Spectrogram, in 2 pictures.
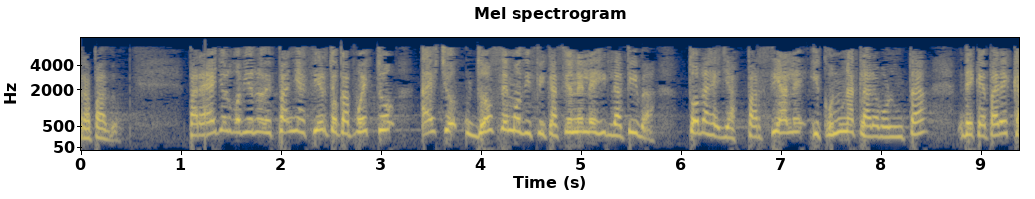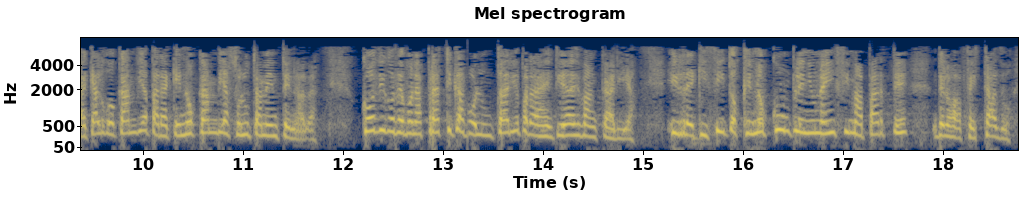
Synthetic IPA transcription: ɾapaðo | paɾae̞ʎo̞e̞lɣoβjeɾno̞ð̞e̞hpaɲae̞hθje̞ɾt̪o̞kapwe̞st̪o̞ | ae̞t͡ʃod̪o̞θe̞mo̞ðifikaθjo̞ne̞ɦle̞hizlat̪iβah | t̪o̞ðase̞ʎahpaɾθjale̞siko̞nũnaklaɾaβ̞o̞lunt̪ad̪e̞kepaɾe̞hkakealɣ̞o̞kambjapaɾake̞no̞kambjeaso̞lut̪amẽnt̪e̞naðako̞ðiɣo̞ɦðwe̞napɾak̚t̪ikaɦβo̞lunt̪aɾjopaɾalase̞nt̪iðað̞e̞zβaŋkaɾjahire̞kisit̪o̞hke̞no̞kumpleniũnaiɱfimapaɾt̪e̞ðe̞lo̞safek̚t̪aðo̞h

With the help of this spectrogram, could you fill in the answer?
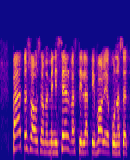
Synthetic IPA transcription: pæːt̪øslɑwselmɑmenise̞lʋæst̪ilæpiʋɑljokunːɑsːɑjɑt̪

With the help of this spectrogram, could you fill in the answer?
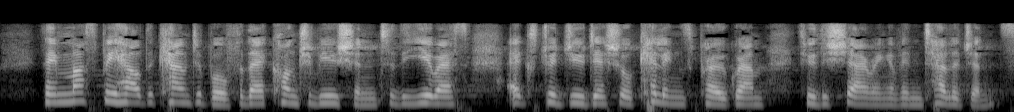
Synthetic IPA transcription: ðeɪmʌsb̥iɦɛlˠdəkʰãʊ̃ntəbəlˠfəðəkʰɒ̃ntʰɹ̥ɪbjʉˑʃə̃ntʰəðəjʉːɛsʔɛkstɹ̥əd͡ʒʉdɪʃəlˠkʰɪlɪ̃ŋz̥pʰɹ̥əʊɡɹãmθɹʉːðəʃɛːɹɪ̃ŋəvɪ̃ntʰɛlɪd͡ʒə̃ns

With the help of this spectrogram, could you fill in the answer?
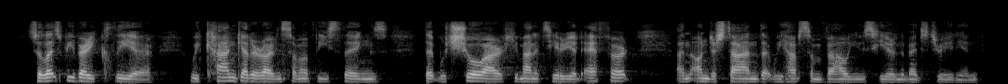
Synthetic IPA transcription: solˠətsb̥ivɛɹikʰl̥iɹwikʰə̃nɡɛɾə˞ãʊ̃nd̥sʌ̃məvðiz̥θɪ̃ŋz̥ðəʔwəd̥ʃoaʊə˞hjʉmañɪtʰeɹiɨ̃nʔɛfə˞ʔʔə̃nʌ̰̃ndə˞stãnðəʔwiəv̥sʌ̃ɱvalˠjʉz̥hiɹɨ̃nðəmɛdɪtə˞ẽniə̃n

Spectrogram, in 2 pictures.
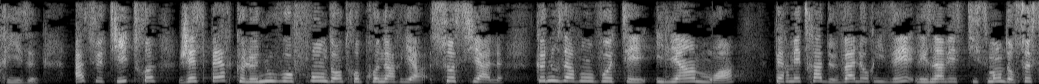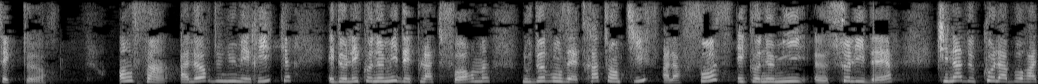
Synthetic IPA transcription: iz | asət̪it̪χəʒɛspɛʁkələnuvofɔ̃d̪ɑ̃t̪χəpχənaʁjasɔsjalkənuzavɔ̃vɔt̪eiljaɛ̃mwa | pɛʁmɛt̪χad̪əvalɔʁizelezɛ̃vɛst̪ismɑ̃d̪ɑ̃səsɛk̚t̪œːʁ | ɑ̃fɛ̃alœʁd̪ynymeʁiked̪əlekɔnɔmid̪eplat̪fɔʁmnud̪əvɔ̃zɛt̪χat̪ɑ̃t̪ifalafosekɔnɔmisɔlid̪ɛʁkʲinad̪əkɔlabɔʁa

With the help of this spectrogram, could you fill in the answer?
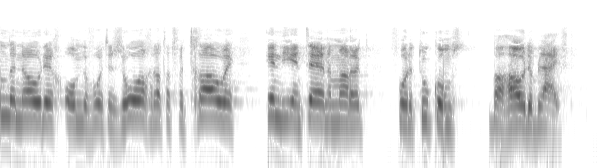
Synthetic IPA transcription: ndənowdəχɔmdəɹvʊːɹtəzɔɹχəndɑtɦətfəɹtrʌwə | ɪndiɪntɛɹnəmɑrək̚t | fʊːɹdətukɔmst | bəɦʌwdəblɛjft

